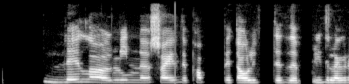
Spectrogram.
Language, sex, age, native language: Icelandic, male, 12, Icelandic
